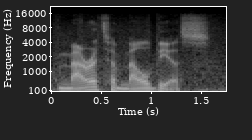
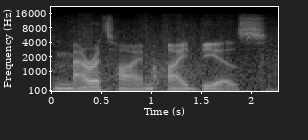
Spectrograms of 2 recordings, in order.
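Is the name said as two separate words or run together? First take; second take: run together; two words. First: The name is run together as one word. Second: The name is said as two separate words. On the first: The speaker calls it wrong. "I read his name as Maritameldius for like a month" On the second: The speaker calls it right. "dude, it's Maritime Ideas"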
